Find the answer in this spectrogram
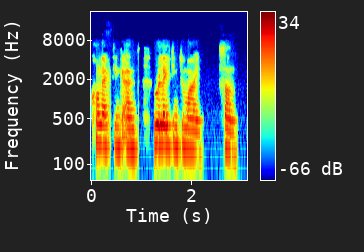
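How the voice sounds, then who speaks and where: This woman speaks with a Polish accent. Her pace is moderate. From Poland. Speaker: therapist. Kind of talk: casual chat. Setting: live stream.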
